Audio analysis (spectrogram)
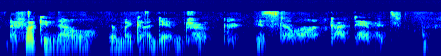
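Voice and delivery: furious whisper under his breath; whispered curse at the woman nagging him; angry whisper. Retold or imitated. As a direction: hiss it to yourself, seething. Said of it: "and I'm like".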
